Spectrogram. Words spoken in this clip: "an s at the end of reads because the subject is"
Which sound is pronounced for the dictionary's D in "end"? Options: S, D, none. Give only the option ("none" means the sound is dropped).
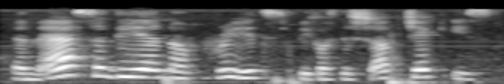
none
